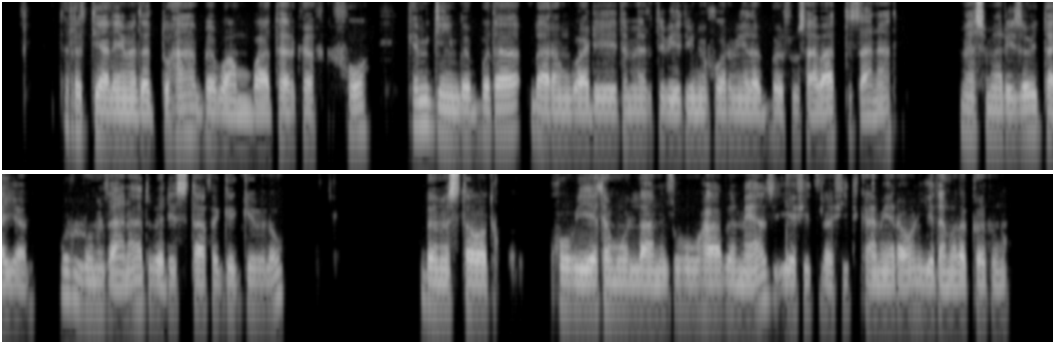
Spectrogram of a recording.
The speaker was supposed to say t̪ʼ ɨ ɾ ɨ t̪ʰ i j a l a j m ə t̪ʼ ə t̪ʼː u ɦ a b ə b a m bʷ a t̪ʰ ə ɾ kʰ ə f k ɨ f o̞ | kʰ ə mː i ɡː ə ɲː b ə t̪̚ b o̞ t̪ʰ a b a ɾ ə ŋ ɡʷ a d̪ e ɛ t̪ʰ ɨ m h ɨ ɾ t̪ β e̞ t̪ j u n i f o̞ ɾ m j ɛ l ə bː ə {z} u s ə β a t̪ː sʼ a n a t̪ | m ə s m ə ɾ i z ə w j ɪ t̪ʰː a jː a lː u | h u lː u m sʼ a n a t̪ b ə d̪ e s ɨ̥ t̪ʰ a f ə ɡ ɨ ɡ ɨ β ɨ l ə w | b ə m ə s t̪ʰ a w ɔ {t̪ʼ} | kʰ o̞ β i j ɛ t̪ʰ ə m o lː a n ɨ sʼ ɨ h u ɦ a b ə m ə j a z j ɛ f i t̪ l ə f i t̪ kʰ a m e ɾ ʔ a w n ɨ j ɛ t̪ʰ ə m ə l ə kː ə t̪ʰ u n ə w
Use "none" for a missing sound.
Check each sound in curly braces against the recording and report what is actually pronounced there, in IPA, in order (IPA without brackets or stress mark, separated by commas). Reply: s, t̪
